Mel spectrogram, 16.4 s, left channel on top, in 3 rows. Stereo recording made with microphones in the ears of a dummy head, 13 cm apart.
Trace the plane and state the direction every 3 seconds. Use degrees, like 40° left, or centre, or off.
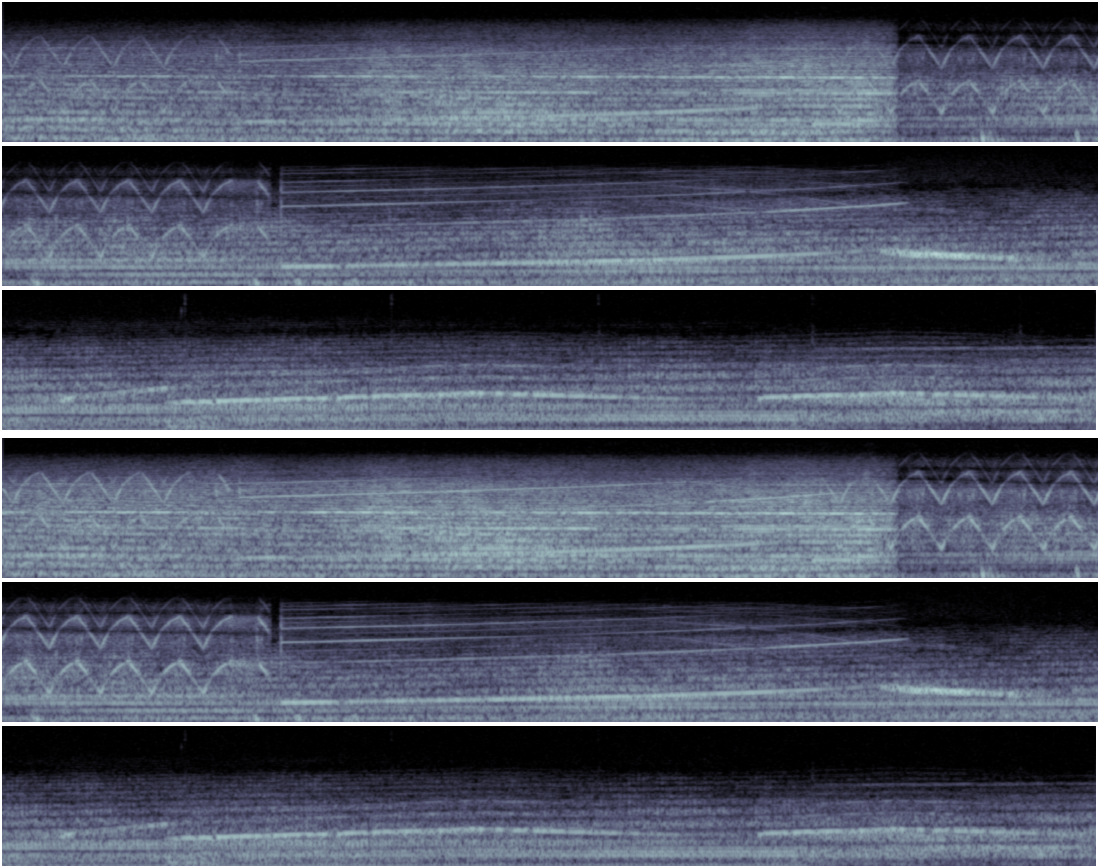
40° right, 10° right, 20° left, 40° left, 50° left, 50° left.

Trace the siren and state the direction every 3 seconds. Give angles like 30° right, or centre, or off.
70° right, 50° right, 10° right, 20° left, 50° left, 60° left.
